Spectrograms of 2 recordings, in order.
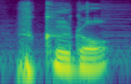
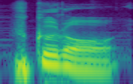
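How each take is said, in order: First: The final vowel is kept short. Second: The final vowel is drawn out long. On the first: It means bag. "Fukuro is bag" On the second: It means owl. "if you put u at the end, fukuro. Fukuro is owl"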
